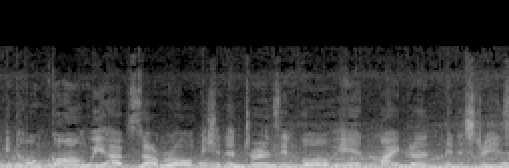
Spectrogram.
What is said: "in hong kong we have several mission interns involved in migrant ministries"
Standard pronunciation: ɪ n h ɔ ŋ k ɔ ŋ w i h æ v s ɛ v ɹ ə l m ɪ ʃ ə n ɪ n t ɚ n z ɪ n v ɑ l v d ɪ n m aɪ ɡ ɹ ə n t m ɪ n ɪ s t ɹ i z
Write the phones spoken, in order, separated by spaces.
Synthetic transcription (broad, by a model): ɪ n h ɔ ŋ k ɔ ŋ w i h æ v s ɛ v ɹ ə l m ɪ ʃ ə n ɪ n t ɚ n s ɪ n v ɑ l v ɪ n m aɪ ɡ ɹ ə n t m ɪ n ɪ s t ɹ i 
